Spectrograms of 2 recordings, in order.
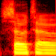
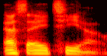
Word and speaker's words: Sato: Soto is Sato.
